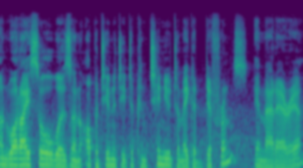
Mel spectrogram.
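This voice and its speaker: A man uses an ordinary speaking voice at a medium pitch with ordinary pitch variation. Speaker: pharmaceutical company CEO. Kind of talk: podcast interview. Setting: in-person at a conference.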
